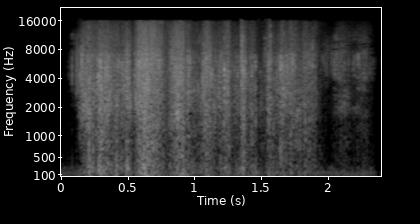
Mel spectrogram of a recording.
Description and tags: delphis FOLIE 3
Selfmade record sounds @ Home and edit with WaveLab6
crisp, crunch, fx, paper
